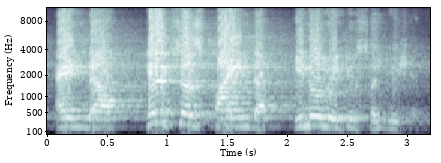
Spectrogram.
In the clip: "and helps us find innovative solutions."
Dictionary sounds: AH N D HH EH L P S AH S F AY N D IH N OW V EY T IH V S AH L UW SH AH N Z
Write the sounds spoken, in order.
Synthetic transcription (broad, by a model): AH N D HH EH L P S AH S F AY N D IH N OW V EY T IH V S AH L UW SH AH N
